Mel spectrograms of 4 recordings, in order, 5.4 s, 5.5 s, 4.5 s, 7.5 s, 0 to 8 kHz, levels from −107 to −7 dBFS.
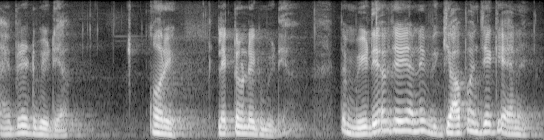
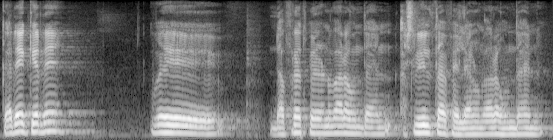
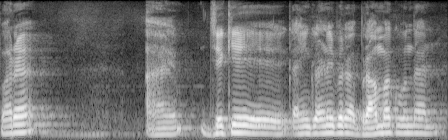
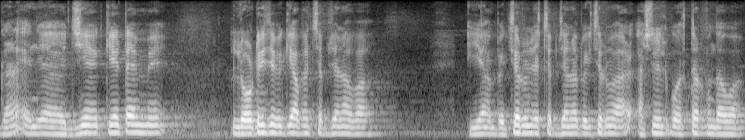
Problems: constant background noise, echo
